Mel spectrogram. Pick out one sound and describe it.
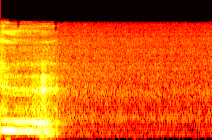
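A young man speaks briefly and loudly into a microphone.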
